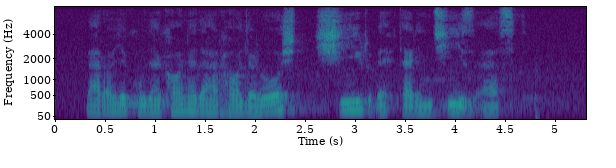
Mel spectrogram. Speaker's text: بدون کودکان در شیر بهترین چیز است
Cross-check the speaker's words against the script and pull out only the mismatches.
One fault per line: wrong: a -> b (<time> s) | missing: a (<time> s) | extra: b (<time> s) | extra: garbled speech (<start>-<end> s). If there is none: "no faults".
wrong: بدون -> برای (0.3 s)
extra: حال رشد (1.6 s)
